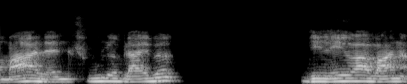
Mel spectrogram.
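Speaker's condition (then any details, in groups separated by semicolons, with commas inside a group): Spastic tetraparesis, spastic quadriplegia; speech control difficulties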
